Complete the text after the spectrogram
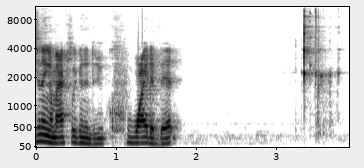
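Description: A metal lid twists off a glass jar.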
